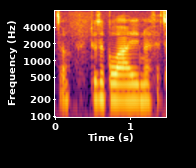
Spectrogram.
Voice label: "gwaalau", Welsh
